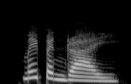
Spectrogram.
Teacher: ไม่ Is pronounced in a high pitch in this expression.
